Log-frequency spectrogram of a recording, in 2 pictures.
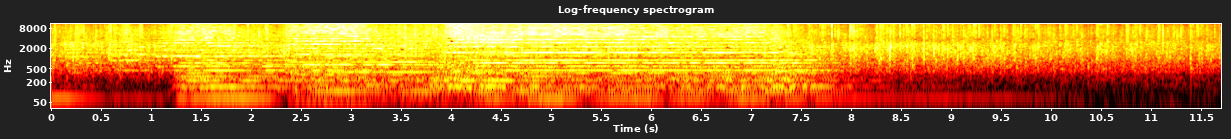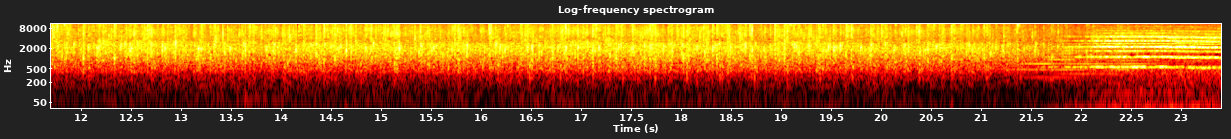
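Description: Symphony orchestra playing a short run of held chords, loudest about four seconds in, fading out by about ten seconds; steady applause fills the rest.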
